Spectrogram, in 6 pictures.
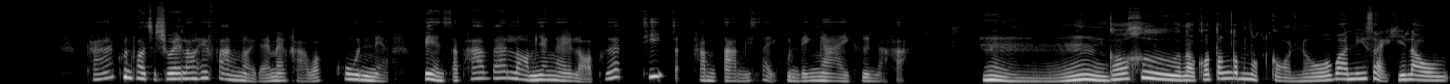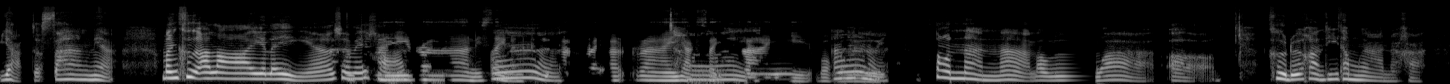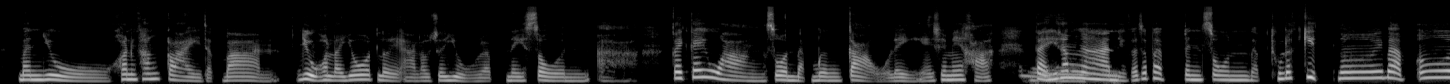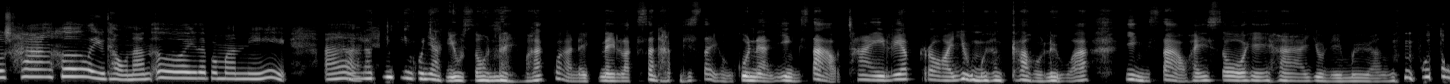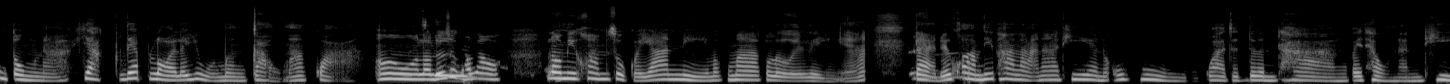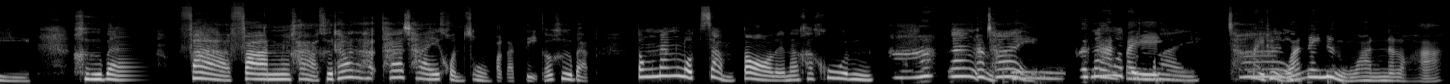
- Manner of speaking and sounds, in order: distorted speech; other background noise; tsk; laughing while speaking: "โซนไหนมากกว่า ใน ในลักษณะนิสัย"; laughing while speaking: "อยู่เมืองเก่า"; chuckle; unintelligible speech
- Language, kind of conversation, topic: Thai, podcast, คุณปรับสภาพแวดล้อมรอบตัวอย่างไรให้ทำตามนิสัยได้ง่ายขึ้น?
